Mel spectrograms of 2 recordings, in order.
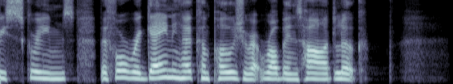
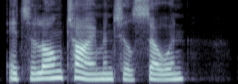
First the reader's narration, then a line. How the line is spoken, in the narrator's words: Robin murmurs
